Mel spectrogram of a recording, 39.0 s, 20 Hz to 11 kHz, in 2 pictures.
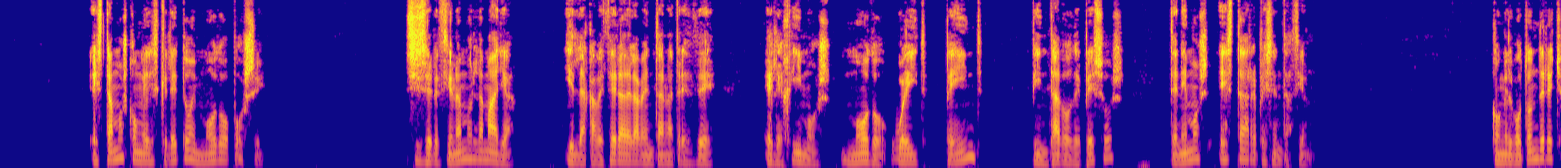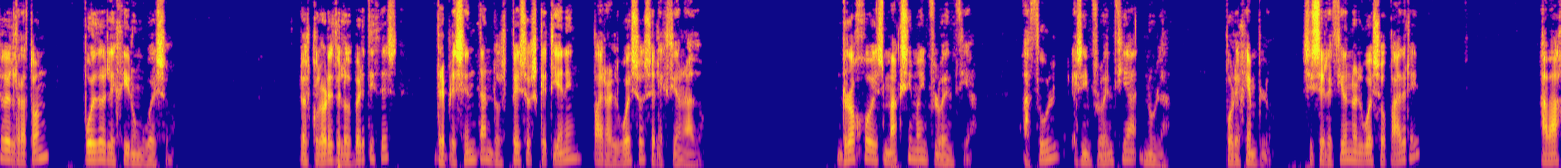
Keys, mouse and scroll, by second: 4.8-8.5 right drag, 8.5 click, 20.9-24.2 right drag, 37.3-39.0 right drag.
